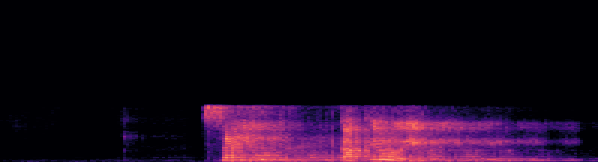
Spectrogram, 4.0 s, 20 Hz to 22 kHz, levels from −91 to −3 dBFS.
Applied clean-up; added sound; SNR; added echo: neural separator model SepFormer DNS4.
